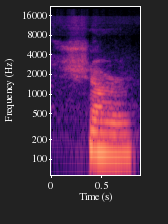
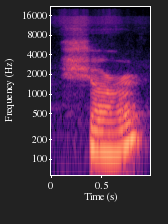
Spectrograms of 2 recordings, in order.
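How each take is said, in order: First: It ends with a clear R sound. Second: It ends with a clear R sound.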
